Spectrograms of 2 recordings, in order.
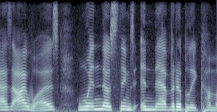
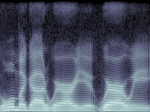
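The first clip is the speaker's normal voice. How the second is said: put-on anxious, nervous, fretful dog voice; 4 semitones lower than usual. Retelling how the dog reacted while looking around: imitating a nervous dog. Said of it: "she was really nervous and looking around".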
